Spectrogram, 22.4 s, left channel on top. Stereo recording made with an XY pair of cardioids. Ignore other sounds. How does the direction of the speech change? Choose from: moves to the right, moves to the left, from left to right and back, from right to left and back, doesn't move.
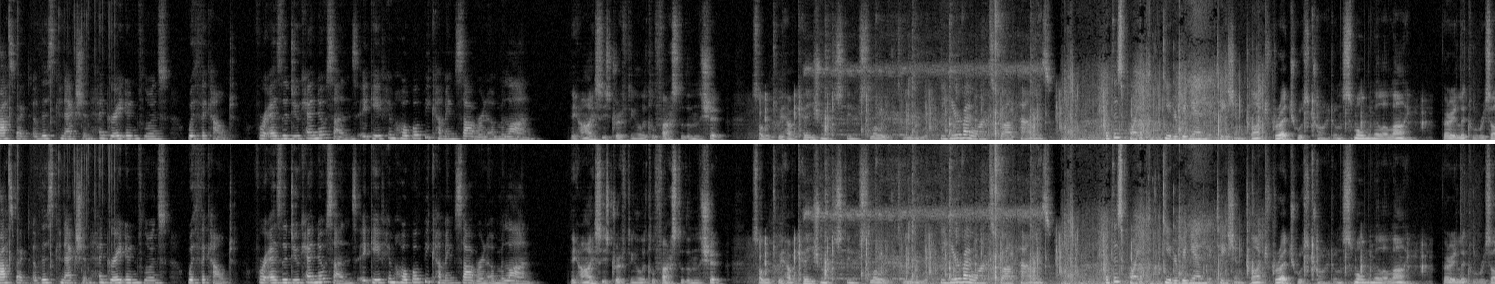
moves to the left.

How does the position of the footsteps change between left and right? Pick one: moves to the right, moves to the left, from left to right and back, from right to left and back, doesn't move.
moves to the left.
